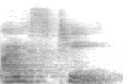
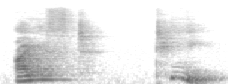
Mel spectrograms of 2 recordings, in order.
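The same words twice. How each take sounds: First: The D and T merge into one sound. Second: The D and T are pronounced separately. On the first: The speaker calls it right. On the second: The speaker calls it wrong.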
